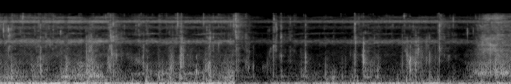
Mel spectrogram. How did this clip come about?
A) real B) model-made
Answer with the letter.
B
